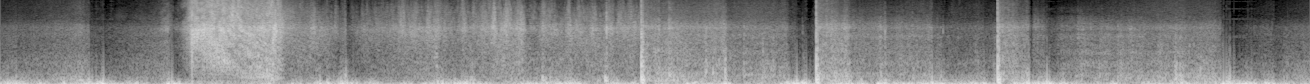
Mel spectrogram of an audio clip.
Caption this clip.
The wind is blowing, hissing occurs, then popping and cracking take place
